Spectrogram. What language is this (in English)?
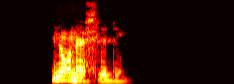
Kabyle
